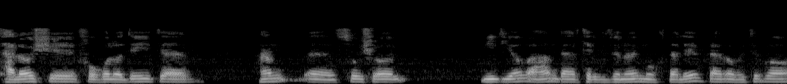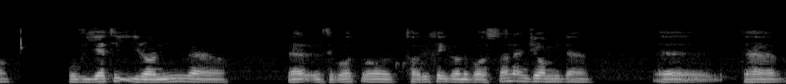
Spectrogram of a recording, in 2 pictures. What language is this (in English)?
Persian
